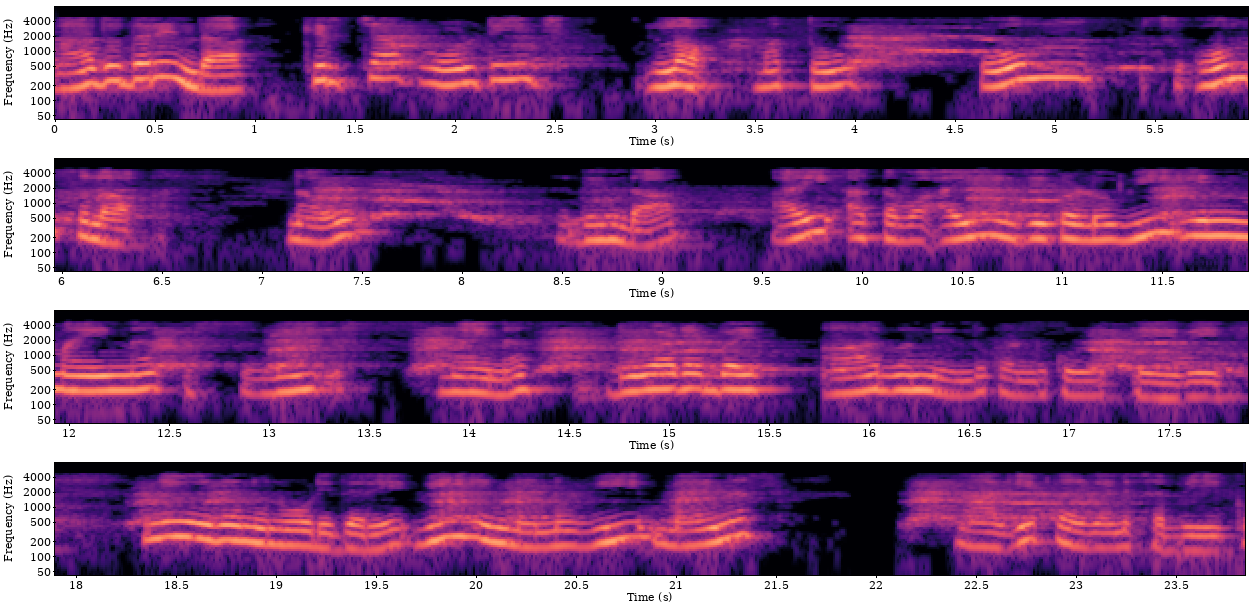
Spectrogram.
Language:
Kannada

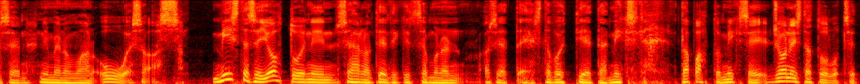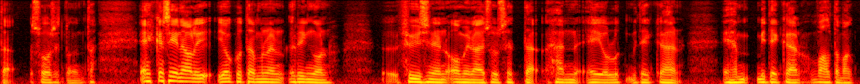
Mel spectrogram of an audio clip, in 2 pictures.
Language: Finnish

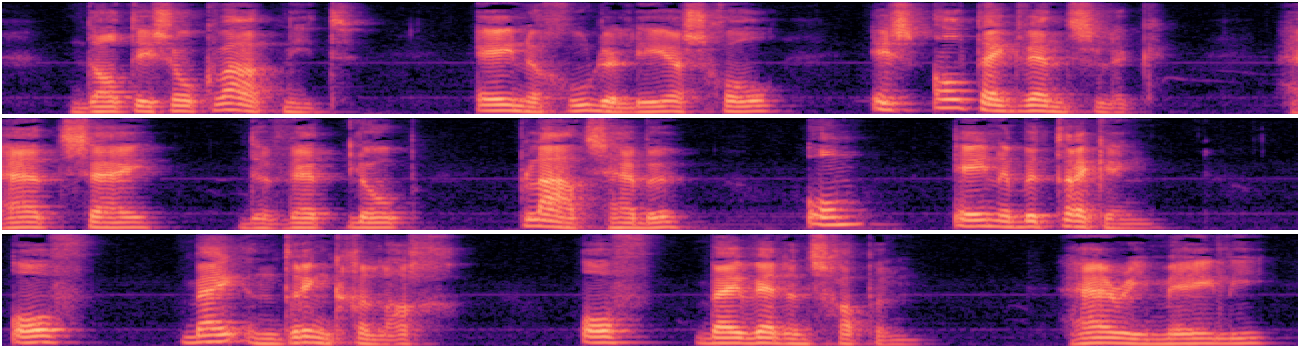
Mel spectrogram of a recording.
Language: Dutch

